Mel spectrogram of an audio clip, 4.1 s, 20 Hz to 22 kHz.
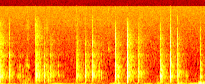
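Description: A medium, closed, hollow white cardboard gift box with gold star cutouts on the lid rests on a lap and is tapped and rubbed with pink-painted fingernails and fingertips. About 14 quick, dry taps with a hollow mid-pitched knock around 400 Hz stand out over soft, continuous rubbing and scratching. Each tap dies away almost instantly.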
